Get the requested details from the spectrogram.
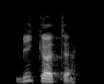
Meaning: female equivalent of bicot
- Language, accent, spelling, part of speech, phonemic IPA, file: French, France, bicotte, noun, /bi.kɔt/, LL-Q150 (fra)-bicotte.wav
